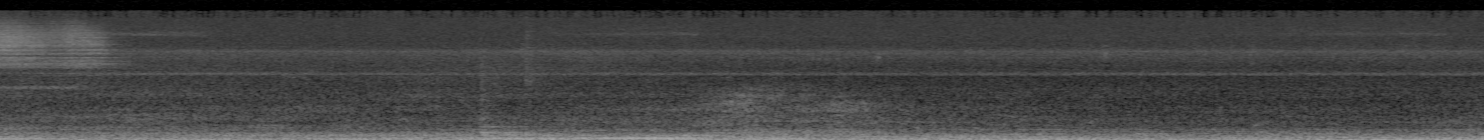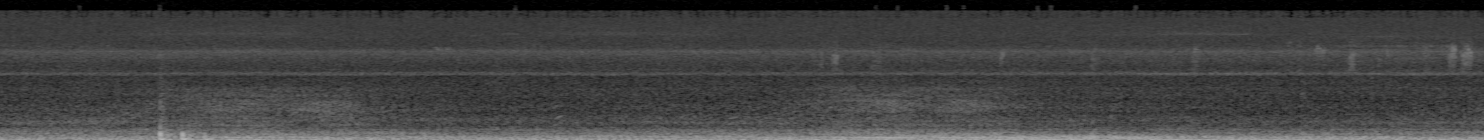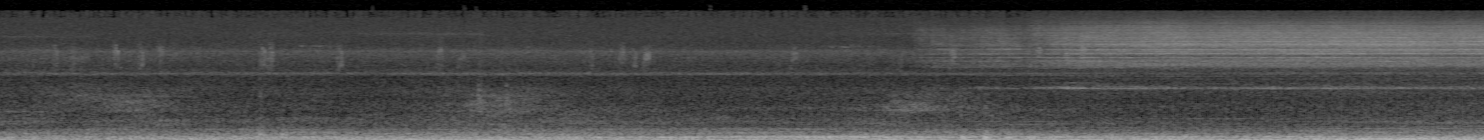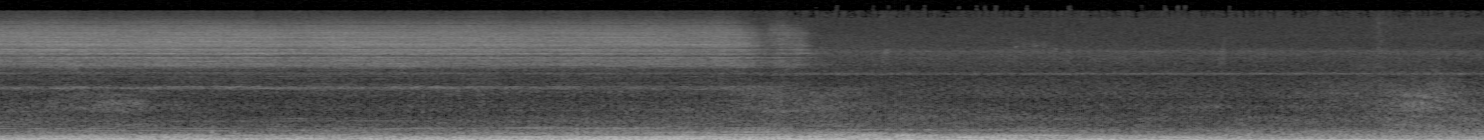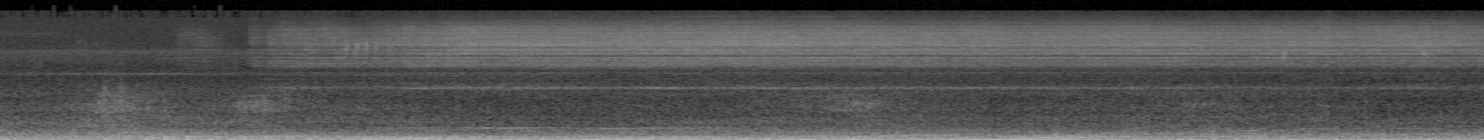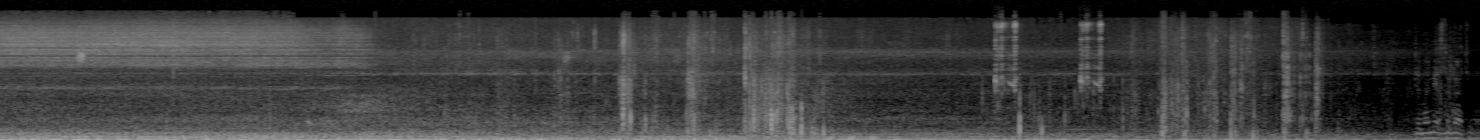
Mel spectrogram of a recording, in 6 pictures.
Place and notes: there is new pipe for water under the street. I have placed a pair of omnis in it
